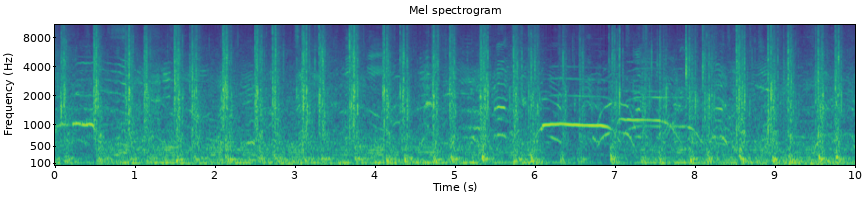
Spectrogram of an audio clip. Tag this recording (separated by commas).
Crowd, Cheering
